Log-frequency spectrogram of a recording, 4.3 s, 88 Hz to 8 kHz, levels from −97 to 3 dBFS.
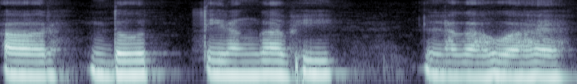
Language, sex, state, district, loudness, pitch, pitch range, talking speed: Hindi, male, Chhattisgarh, Bastar, -16 LUFS, 155 Hz, 145-160 Hz, 95 wpm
